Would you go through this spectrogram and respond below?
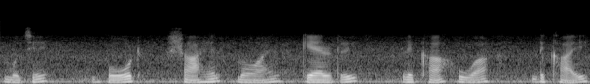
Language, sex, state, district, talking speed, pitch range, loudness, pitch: Hindi, male, Madhya Pradesh, Katni, 80 wpm, 105-130 Hz, -18 LUFS, 120 Hz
